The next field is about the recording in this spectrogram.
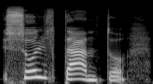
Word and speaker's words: soltanto: Mais uma vez, presta atenção na pronúncia do L em soltanto.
